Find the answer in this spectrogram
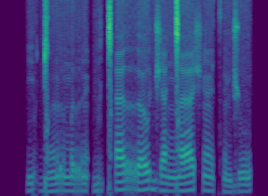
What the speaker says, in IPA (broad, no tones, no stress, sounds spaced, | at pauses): j u ɡ͡ǀ œ̃ r m ə r ẽ ʔ b ɨ ǀʰ æ r œ ʊ̯ d͡ʒ æ ŋ͡ǀ æ ʃ ɛ̃ ɪ̯ t͡s ẽ d͡ʒ u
